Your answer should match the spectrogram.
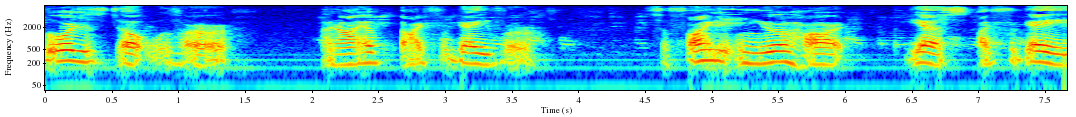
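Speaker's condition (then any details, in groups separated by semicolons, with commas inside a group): Cerebral palsy; present from birth, arthritic hips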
